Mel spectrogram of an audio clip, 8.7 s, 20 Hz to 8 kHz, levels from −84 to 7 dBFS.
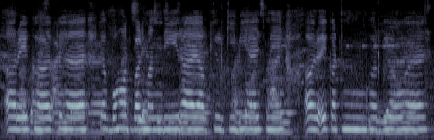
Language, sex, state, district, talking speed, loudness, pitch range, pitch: Hindi, female, Chhattisgarh, Kabirdham, 130 wpm, -28 LUFS, 255-265 Hz, 260 Hz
